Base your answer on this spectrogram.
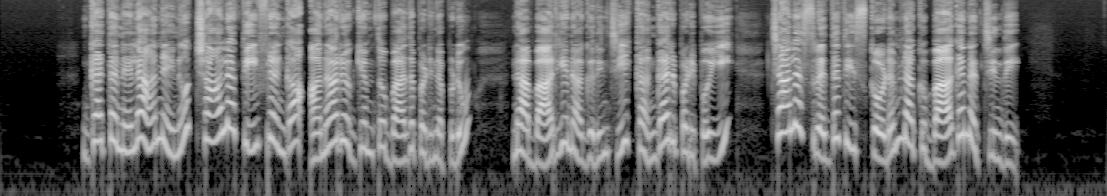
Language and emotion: Telugu, happy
